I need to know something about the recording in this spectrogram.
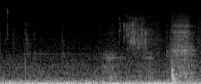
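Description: Steady low hum in the room, with a short soft hiss about a second and a half in.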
